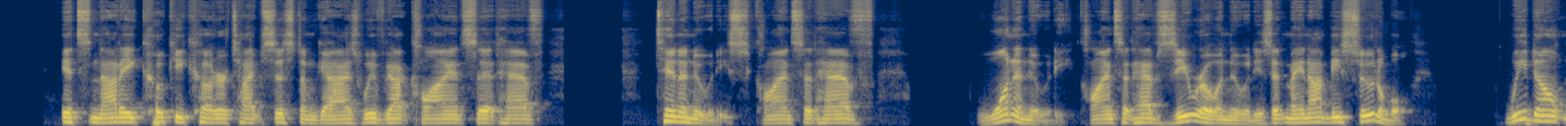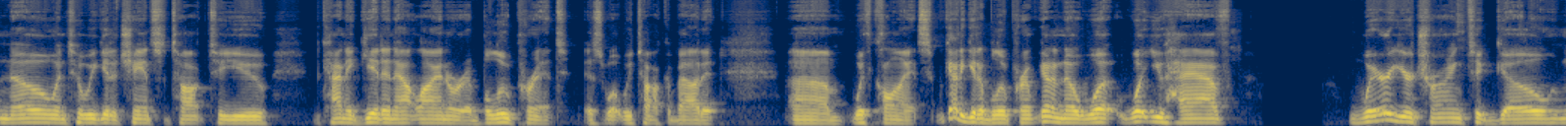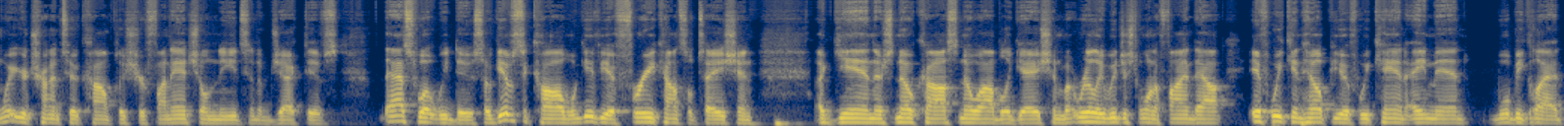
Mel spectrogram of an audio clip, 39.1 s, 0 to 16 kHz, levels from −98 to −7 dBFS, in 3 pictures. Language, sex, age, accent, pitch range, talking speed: English, male, 40-59, American, 105-120 Hz, 200 wpm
